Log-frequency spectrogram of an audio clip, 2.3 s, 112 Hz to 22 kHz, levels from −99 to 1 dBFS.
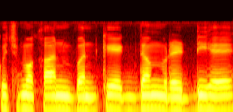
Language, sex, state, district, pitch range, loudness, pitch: Hindi, male, Maharashtra, Chandrapur, 120-125 Hz, -19 LUFS, 125 Hz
